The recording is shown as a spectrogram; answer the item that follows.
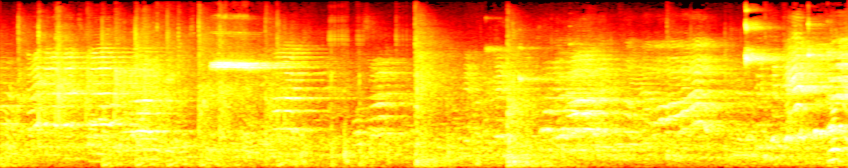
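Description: Indoor volleyball rally in an echoing gym: sharp hits of the ball among short, gliding squeaks of sneakers on the hardwood court, with voices from players and spectators throughout.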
